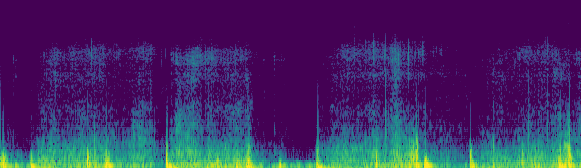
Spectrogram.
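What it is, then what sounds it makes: Silicone grid mat. Fingertips press, tap and flex a small flexible purple silicone lattice mat. A close, muffled run of soft, dull thumps and rubbery squishes sits almost entirely in the low end, with a faint bright hiss. The taps come in an irregular rhythm, with brief quiet dips between bursts.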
